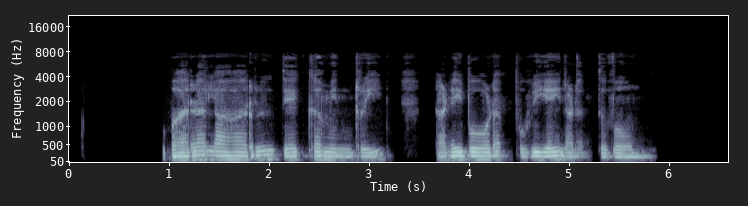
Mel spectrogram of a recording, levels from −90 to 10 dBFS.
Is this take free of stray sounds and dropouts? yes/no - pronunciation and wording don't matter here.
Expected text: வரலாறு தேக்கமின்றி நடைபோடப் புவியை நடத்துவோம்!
yes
